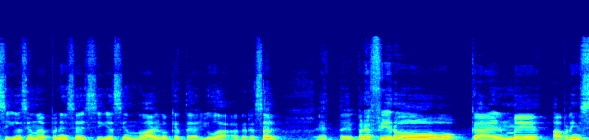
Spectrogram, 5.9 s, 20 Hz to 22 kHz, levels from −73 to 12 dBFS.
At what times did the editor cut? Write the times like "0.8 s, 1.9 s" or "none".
3.1 s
